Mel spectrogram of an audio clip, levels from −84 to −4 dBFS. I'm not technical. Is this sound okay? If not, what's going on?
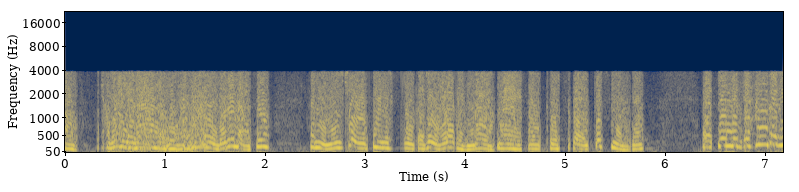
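No. Across the whole recording the speech sounds harsh and gritty, and the gaps between phrases are filled with hiss instead of going quiet. This is a case of mu-law and A-law mixed up. Telephone audio stored in the mu-law form was played back as if it were A-law. The two use different rules for turning numbers into loudness, so some parts come out too loud, others too soft, and near-silence is pushed up into noise.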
